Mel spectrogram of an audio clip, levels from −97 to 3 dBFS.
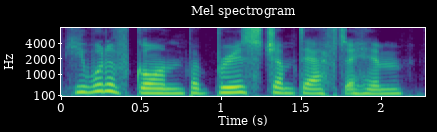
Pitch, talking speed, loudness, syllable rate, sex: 205 Hz, 235 wpm, -17 LUFS, 5.8 syllables/s, female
